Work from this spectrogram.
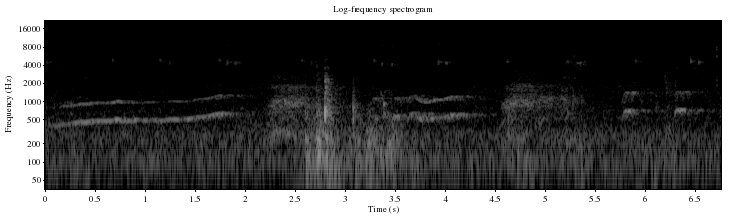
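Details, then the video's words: Gray tabby cat and ginger cat fighting: long, wavering, tonal yowls that slowly rise in pitch, broken by a harsh noisy burst midway, then further drawn-out moaning yowls and a sharp click at the end. "Gray tabby cat VS GINGER CAT FIGHTING VERY dangerous"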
